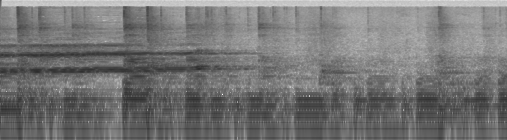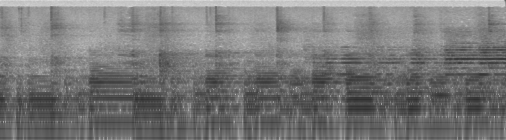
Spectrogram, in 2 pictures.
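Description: Free improvisation duo of bass clarinet and electric bass guitar. The bass plays a busy stream of plucked low notes with sharp attacks. The bass clarinet holds sustained, sliding notes above it in the first couple of seconds, then comes back in the last few seconds.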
